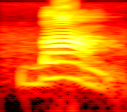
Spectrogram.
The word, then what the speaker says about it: bomb: n soften okay soften bomb b a liam bam l is silent here b a gallium bomb we don't say balm okay wrong bomb we have to say bomb knees okay knees k is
